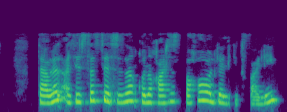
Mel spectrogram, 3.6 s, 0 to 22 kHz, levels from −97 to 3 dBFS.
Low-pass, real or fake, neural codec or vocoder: 7.2 kHz; real; none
